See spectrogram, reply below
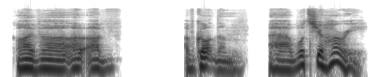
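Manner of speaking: nervous, hesitant, stammering delivery. A records clerk selling secrets answers an impatient buyer, nervous and stammering. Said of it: "His name was [name] Riley. He worked in the records department. Human, mid-thirties. Twice he'd been refused attempts at promotion, and apparently he was now an entrepreneur. / He looked like he hadn'".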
